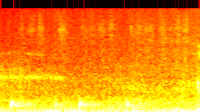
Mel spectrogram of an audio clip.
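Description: Marker pen writing figures on a whiteboard: a few short strokes over a low steady room hum.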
